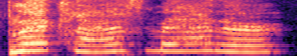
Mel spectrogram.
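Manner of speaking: high, drawn-out mock chant; mock protester. Kids protesting in the school hallway, high mock chant. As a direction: squeal out a slogan like a kid protester.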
